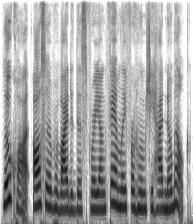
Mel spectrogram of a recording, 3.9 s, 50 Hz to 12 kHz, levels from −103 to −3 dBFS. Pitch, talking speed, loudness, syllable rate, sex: 220 Hz, 220 wpm, -19 LUFS, 5.6 syllables/s, female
